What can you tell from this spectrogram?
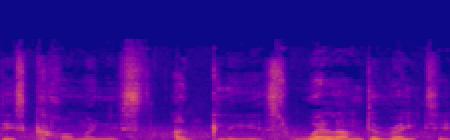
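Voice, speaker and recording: Moderate pace from a woman with an American accent, with noticeable background noise. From England. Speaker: performance poet. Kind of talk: spoken word poetry performance. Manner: rhythmic.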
